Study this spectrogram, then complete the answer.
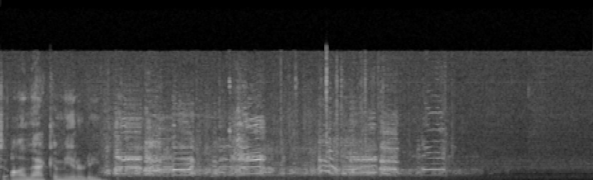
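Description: Hens cluck and squawk through a loudspeaker.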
